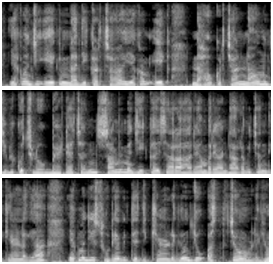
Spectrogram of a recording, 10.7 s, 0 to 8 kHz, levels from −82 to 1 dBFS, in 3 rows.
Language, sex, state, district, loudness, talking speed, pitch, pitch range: Hindi, male, Uttarakhand, Uttarkashi, -16 LUFS, 250 wpm, 180 Hz, 170-200 Hz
